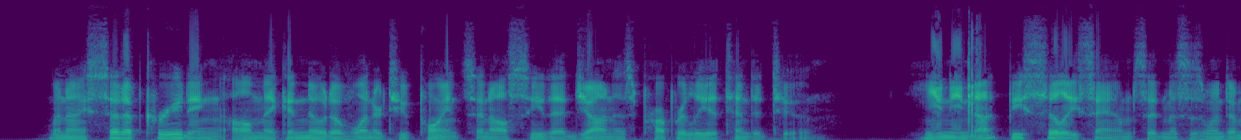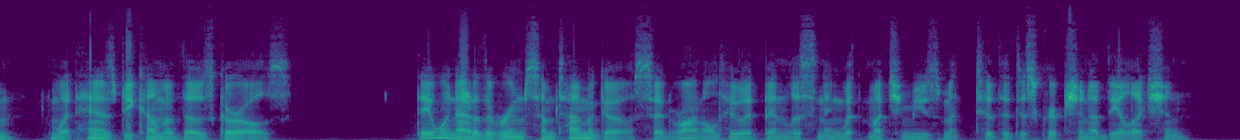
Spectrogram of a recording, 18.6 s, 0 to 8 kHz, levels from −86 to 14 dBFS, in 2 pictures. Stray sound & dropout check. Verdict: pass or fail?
pass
